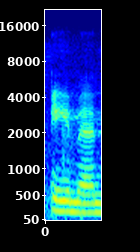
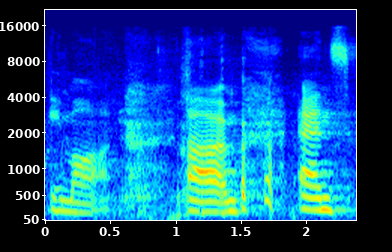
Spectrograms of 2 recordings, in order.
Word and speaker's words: Eamonn: And despite his model good looks, it's pronounced Eamonn, not Eamonn.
